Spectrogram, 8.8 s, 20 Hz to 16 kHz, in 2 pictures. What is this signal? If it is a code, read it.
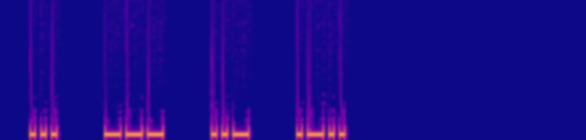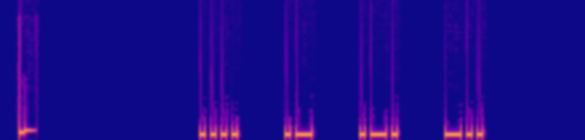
Morse code, heard as a keyed tone, about 30 wpm, spaced as for 17 wpm, 700 Hz. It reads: SOUL HARD
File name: Lesson 17f - Letter u - Words 30wpm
